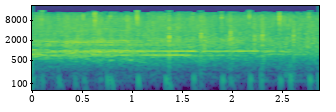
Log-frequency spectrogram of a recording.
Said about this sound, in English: think we're going to end there. How about a round of applause for everybody?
